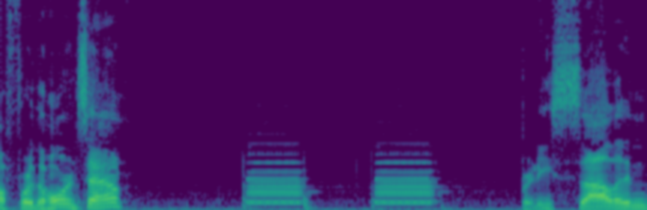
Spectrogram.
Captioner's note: high pitched horn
